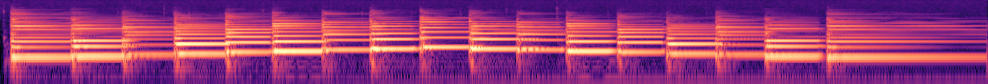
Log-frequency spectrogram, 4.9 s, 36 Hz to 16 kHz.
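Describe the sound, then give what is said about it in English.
A diminished scale on C, starting with a half step, is played in evenly spaced single notes, climbing to the top and then stepping back down to the starting pitch, each note struck clearly and decaying before the next. “A common substitute scale for the C7 has been to use a diminished scale which begins with a half step.”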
